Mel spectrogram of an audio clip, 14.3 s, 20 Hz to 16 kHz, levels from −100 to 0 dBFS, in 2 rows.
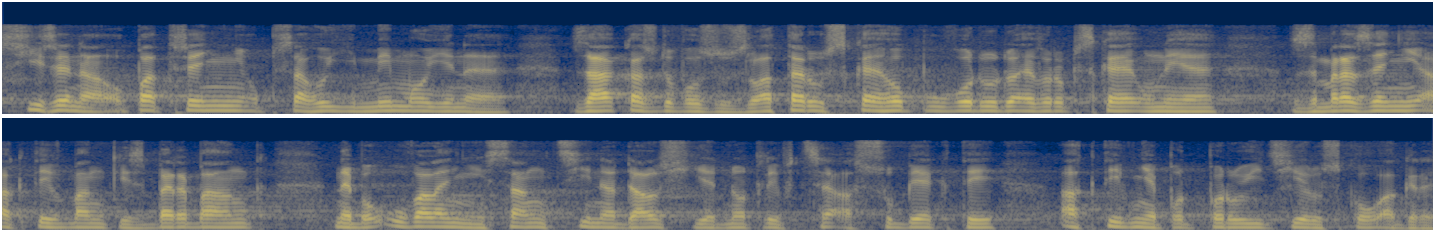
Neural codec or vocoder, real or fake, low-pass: none; real; 7.2 kHz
